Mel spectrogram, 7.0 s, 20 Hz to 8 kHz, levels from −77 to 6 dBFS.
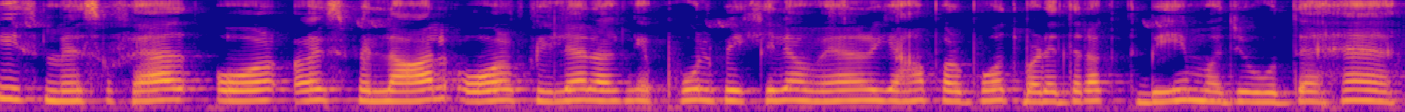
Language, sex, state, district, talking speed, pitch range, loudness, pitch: Hindi, female, Delhi, New Delhi, 195 wpm, 230-245 Hz, -16 LUFS, 235 Hz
